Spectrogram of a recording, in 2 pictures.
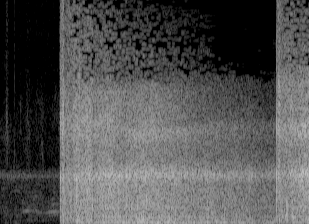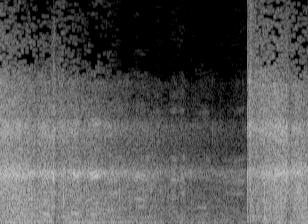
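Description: Aerial fireworks display starting: about half a second in, a sudden loud burst opens into continuous booming and crackling of bursting shells, with fresh loud bursts near three seconds and again near the end.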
